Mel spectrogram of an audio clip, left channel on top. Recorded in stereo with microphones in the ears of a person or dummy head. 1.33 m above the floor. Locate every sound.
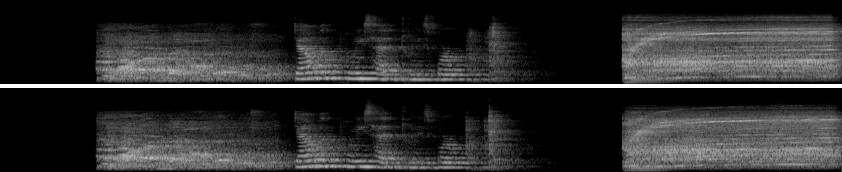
1.0 s laughter: 35° left (ahead or behind), 2 m; by 2.8 s 5° right (ahead or behind), 1.8 m
2.9 s a woman speaking: 50° left (ahead or behind), 3 m
4.7 s a microwave: 65° right (ahead or behind), 3 m
6.2 s a blender: 45° left (ahead or behind), 2.5 m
